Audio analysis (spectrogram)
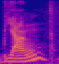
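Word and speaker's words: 𰻞: Consider the most complex Chinese character I have ever encountered, pronounced something like biang, referring to a specific kind of noodle known in Xi'an, China.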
